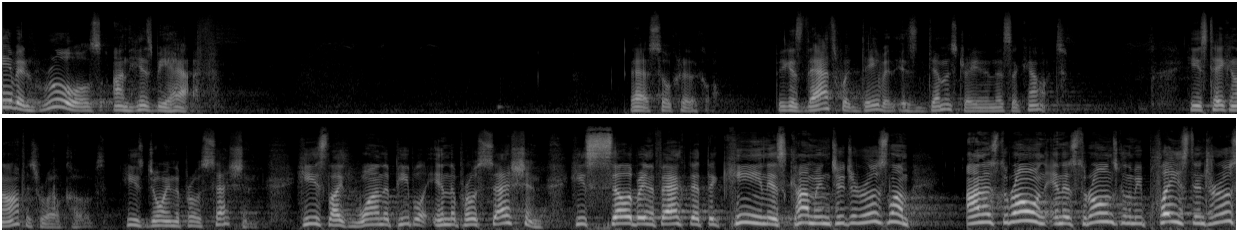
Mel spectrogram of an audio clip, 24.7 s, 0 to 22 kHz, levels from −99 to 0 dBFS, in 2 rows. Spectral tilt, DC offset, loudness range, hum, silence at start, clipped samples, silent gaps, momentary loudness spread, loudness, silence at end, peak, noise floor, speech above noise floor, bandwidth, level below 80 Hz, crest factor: -4.5 dB/octave; under 0.1%; 19 LU; none; 0 s; under 0.1%; none; 19 LU; -39 LUFS; 0 s; -18 dBFS; -87 dBFS; 47 dB; 15 kHz; -80 dBFS; 24 dB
